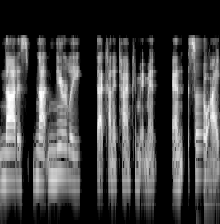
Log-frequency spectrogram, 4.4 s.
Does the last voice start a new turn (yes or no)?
no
